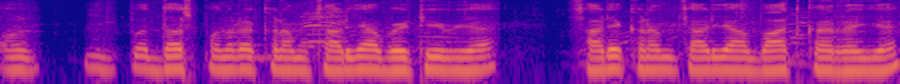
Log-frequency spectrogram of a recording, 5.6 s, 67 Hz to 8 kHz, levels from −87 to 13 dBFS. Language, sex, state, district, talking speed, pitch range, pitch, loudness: Hindi, male, Bihar, Araria, 160 wpm, 150-160 Hz, 155 Hz, -26 LUFS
